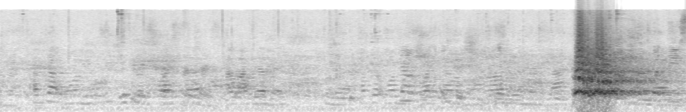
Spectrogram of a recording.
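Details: Australian Kelpie bitch nearing two years of age, tested for goat herding in the United States; one loud, abrupt bark bursts out near the end after several seconds of people conversing in the background.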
